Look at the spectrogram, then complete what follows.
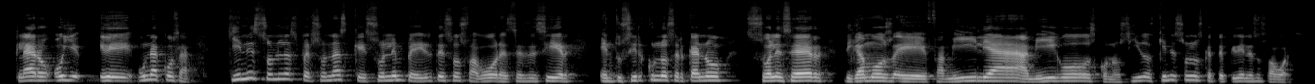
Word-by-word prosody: Claro. 180 +1 +3
Oye, 195 0 0
eh, 175 -2 +3
una 220 +4 +1
cosa, 190 -5 -4 0.3
¿quiénes 250 +6 -1
son 245 -1 -3
las 245 -1 -4
personas 195 +2 -3
que 175 -7 -5
suelen 185 +6 -1
pedirte 155 0 -2
esos 180 -1 -6
favores?, 145 -1 -2
es 145 -1 -5
decir, 150 +1 0 0.2
en 150 -1 -2
tu 160 - -5
círculo 190 +4 0
cercano 185 +1 +1 0.2
suelen 170 -1 +2
ser, 170 -1 +5
digamos, 155 +2 +2
eh, 135 -3 +3
familia, 160 +4 +3
amigos, 155 +4 0
conocidos, 150 +7 -7
¿quiénes 195 +3 -4
son 200 -1 -2
los 190 - -3
que - - -7
te - - -5
piden 145 +2 -5
esos 140 0 -8
favores? 115 -3 -7
170 Hz, 160 wpm, -26 LUFS, 150-185 Hz, 0.3 s, ser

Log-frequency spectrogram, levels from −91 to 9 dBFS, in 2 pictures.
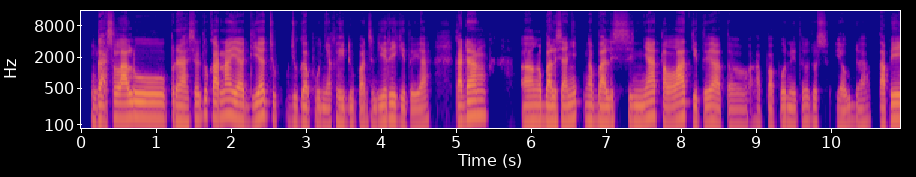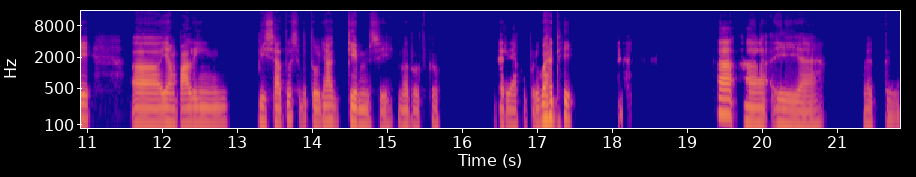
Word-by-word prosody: enggak 120 +1 +2
selalu 135 0 +5
berhasil 120 +2 0
itu 155 - -6
karena 140 +3 +5
ya 140 -4 +5
dia 135 +6 +2
jug 130 -4 -10 0.2
juga 115 0 -2
punya 105 -1 -7
kehidupan 105 -2 -4
sendiri 115 +4 -2
gitu 105 -2 -5
ya. 105 - 0 0.4
Kadang, 145 +5 +5 0.4
eee, 115 0 +3
ngebalesanya 115 +1 +1
ngebalesinnya 115 +2 0
telat 115 +6 +4
gitu 110 -1 -6
ya, - - +3
atau 100 0 -9 0.2
apapun 100 +3 -6
itu, 105 +2 -10
terus 110 -1 -7 0.2
ya 100 - -5
udah. 105 -2 -9 0.2
Tapi, 125 +4 +2 0.6
eee, 105 0 +4
yang 105 -1 0
paling 105 0 0 0.5
bisa 110 -1 -1
tuh 125 - -4
sebetulnya 105 +1 -4 0.3
game 105 -4 +2 0.2
sih 90 0 -7 0.2
menurutku. 95 -1 -9 0.8
Dari 100 0 -3
aku 95 - -20
pribadi. 130 +3 +2 1.9
Heeh. 120 -10 +4 0.2
Iya, 95 -2 -2 0.8
betu. 100 -1 -12
110 Hz, 120 wpm, -28 LUFS, 105-125 Hz, 1.9 s, selalu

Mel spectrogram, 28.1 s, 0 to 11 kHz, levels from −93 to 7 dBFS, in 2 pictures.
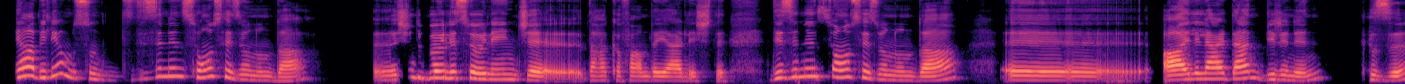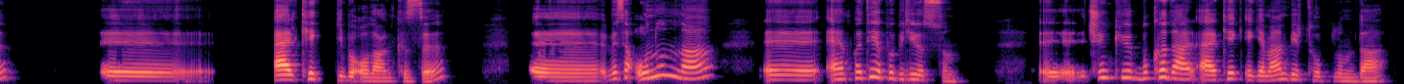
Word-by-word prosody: Ya, 325 +1 +4
biliyor 320 +10 -1
musun 220 - -1
d 185 +4 -13
dizinin 315 +8 -2
son 285 0 +1
sezonunda, 180 - -3 0.7
eee, 180 +2 -4
şimdi 270 +4 -5
böyle 255 0 +4
söyleyince, 205 - +2
ııı, 460 - -9
daha 165 0 -6
kafamda 165 -1 -4
yerleşti. 155 -1 -2 0.4
Dizinin 295 +6 +1
son 300 -2 0
sezonunda, 190 - -1 0.4
eee, 170 - 0 0.3
ailelerden 220 +6 +4
birinin 190 +5 -5 0.4
kızı, 185 - 0 0.8
eee, 165 - 0 0.6
erkek 190 +3 +6
gibi 165 -2 -1
olan 135 -3 0
kızı, 130 - -3 0.9
eee, 150 -2 -1
mesela 235 +5 +1
onunla, 295 0 +1 0.5
eee, 185 -1 -1
empati 215 +7 -1
yapabiliyorsun. 195 - -1 0.8
Eee, 470 -1 -2
çünkü 265 -2 -2
bu 240 +1 -4
kadar 235 -7 +3
erkek 220 +5 +1
egemen 180 +3 -1
bir 200 0 -5
toplumda, 140 -5 -6
200 Hz, 90 wpm, -23 LUFS, 165-260 Hz, 0.9 s, erkek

